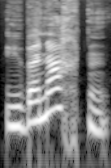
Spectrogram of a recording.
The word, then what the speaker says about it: übernachten: Übernachten, which means to overnight. Note there's no stress on the first syllable, so it's not separable.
